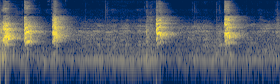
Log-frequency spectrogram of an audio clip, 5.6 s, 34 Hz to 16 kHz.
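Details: A 4-month-old Yorkie barking at other dogs heard through a computer; a rapid run of three shrill yaps, then single sharp barks spaced one to two seconds apart in a quiet room.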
